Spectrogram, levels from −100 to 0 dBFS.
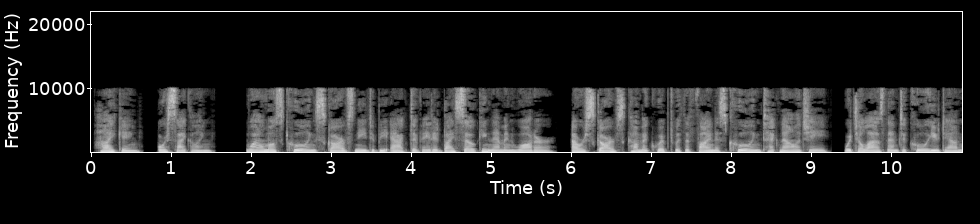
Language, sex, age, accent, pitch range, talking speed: English, female, 50-69, American, 145-165 Hz, 175 wpm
